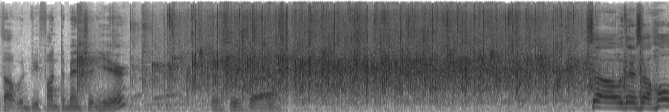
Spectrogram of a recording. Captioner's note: applause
